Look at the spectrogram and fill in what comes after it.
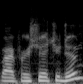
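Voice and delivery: talking around a mouthful, chewing. Streamer thanking a viewer for a membership, talking with candy in mouth. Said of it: "Sorry I have a Reese's in my mouth".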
